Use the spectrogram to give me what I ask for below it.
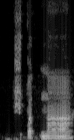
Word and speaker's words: Špatná: Špatná, hear the long vowel sound at the end.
